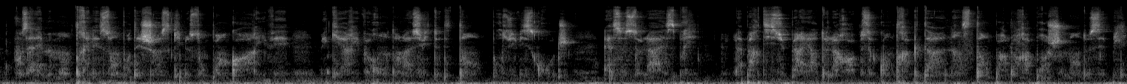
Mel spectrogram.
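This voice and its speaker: Over noticeable background noise, the speech comes at a fairly quick pace with monotone, flat intonation. The loudness swings widely. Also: woman, extremely high pitch for a woman. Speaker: ASMR creator. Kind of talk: whispered audiobook reading.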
